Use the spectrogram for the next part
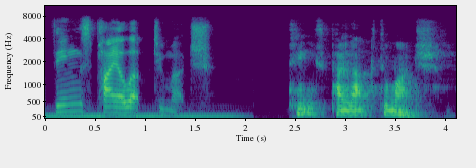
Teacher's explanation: on pile up you added an h on up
